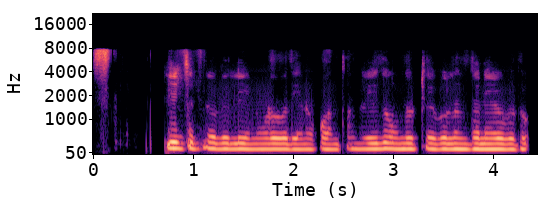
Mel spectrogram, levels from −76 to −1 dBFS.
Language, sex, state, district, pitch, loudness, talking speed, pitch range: Kannada, male, Karnataka, Koppal, 155 Hz, -16 LUFS, 160 wpm, 150-160 Hz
